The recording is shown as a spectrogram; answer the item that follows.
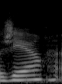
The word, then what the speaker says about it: Gaia: Yes, so my name is Gaia, or Gère, if you want to pronounce it in French.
